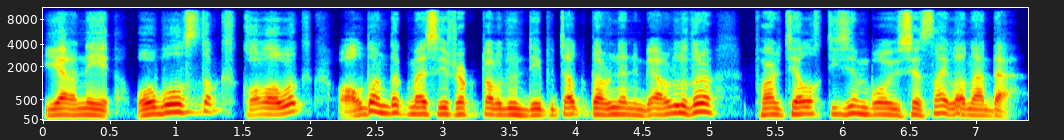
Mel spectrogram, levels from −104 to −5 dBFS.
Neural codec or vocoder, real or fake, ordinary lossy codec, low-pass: codec, 16 kHz in and 24 kHz out, 0.4 kbps, LongCat-Audio-Codec, four codebook decoder; fake; none; 9.9 kHz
